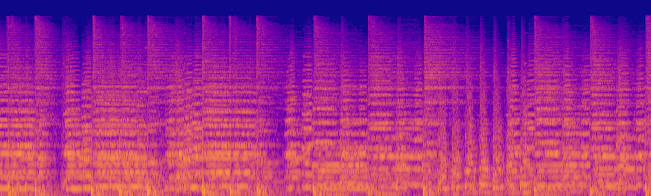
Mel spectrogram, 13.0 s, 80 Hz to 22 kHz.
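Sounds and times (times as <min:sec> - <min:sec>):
brass band playing anthem: 0:00.0 - 0:13.0.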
